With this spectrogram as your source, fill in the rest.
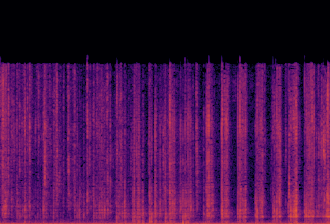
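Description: Long acrylic nails scratch over the rind and crown of a whole pineapple, making a rapid stream of dry, crackly scratches with bright, sharp bursts. A steady low hum runs underneath the whole time.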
